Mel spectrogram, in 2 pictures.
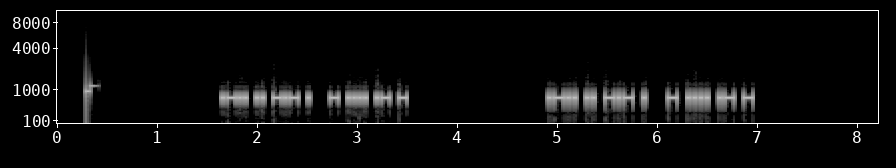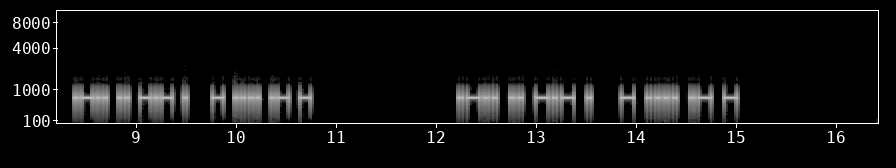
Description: Morse code, heard as a keyed tone, about 36 wpm, 700 Hz. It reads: LIKE THAT LIKE THAT LIKE THAT LIKE THAT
